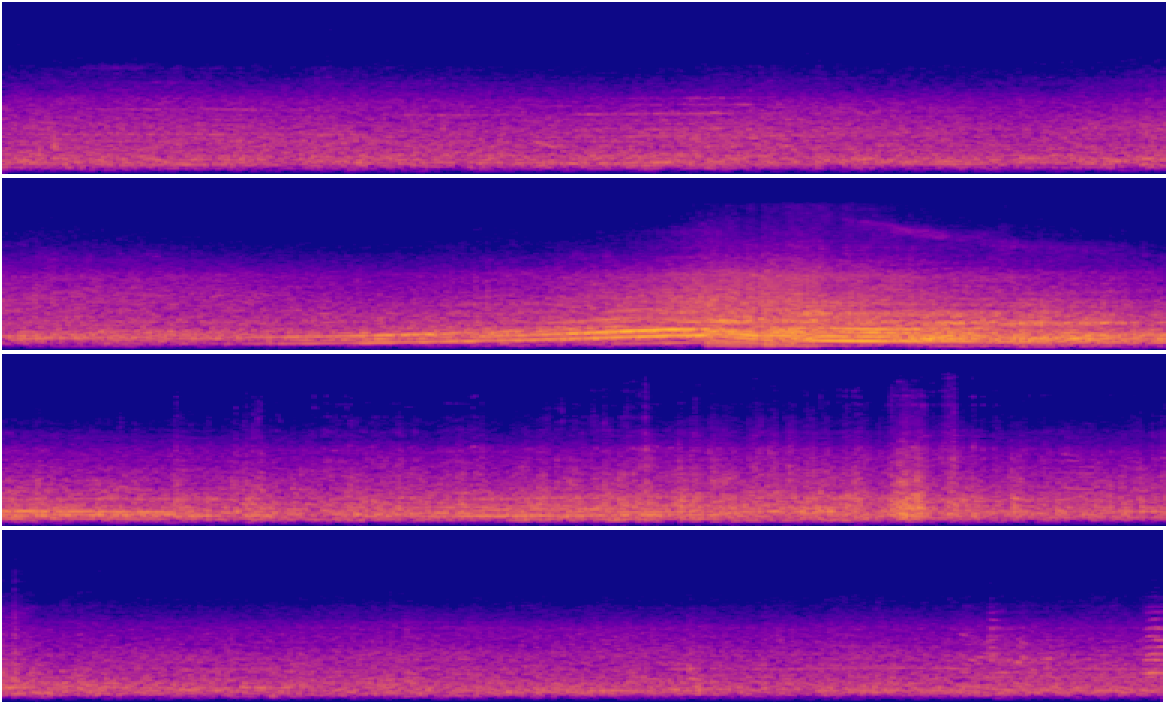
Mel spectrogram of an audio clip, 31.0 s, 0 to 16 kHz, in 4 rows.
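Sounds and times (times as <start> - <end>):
street traffic noise: 0.0 - 31.0
car accelerating past: 9.8 - 15.3.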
